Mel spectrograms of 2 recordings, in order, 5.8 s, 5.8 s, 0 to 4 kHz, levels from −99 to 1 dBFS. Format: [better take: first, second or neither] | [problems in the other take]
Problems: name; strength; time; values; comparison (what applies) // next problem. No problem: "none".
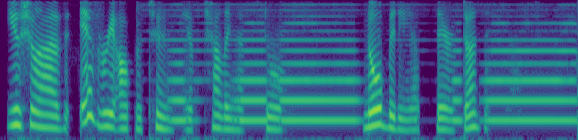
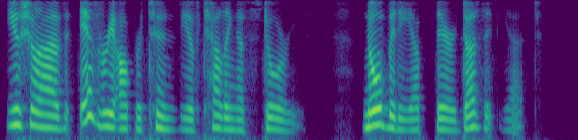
second | noise reduction (neural separator model SepFormer WHAM!)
